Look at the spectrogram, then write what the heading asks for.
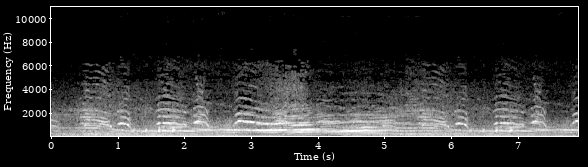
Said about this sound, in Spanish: Y fíjate cómo le vitoreaban los chavales desde fuera justo del circuito.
